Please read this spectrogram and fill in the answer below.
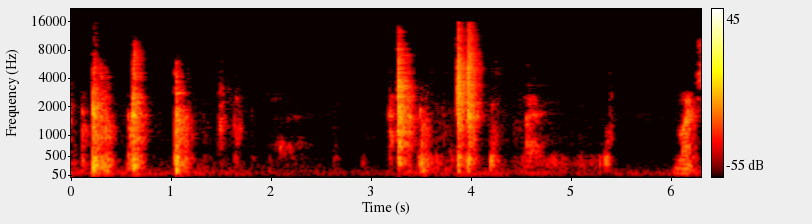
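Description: A man's short, breathy grunts and exhalations of effort, in a loose string with pauses, as he strains in a side split while cranking a splits-stretching machine wider.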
